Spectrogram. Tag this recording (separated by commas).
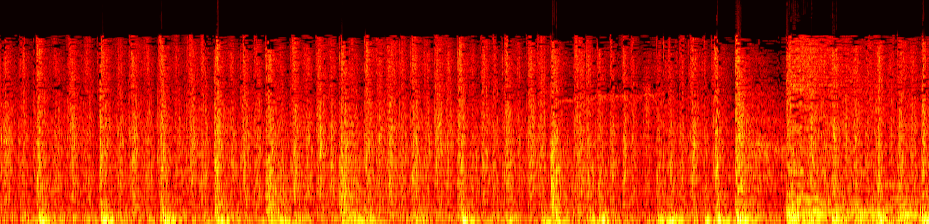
Music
